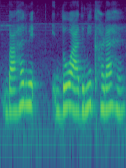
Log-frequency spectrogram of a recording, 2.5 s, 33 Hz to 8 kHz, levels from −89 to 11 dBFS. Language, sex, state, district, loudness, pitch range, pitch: Hindi, female, Bihar, West Champaran, -15 LUFS, 215-250 Hz, 230 Hz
